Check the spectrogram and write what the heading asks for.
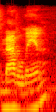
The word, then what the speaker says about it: Madilyn: Hers is spelled Madilyn, and it's Madeline.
